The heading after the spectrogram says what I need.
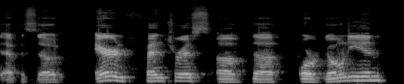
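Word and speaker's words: Oregonian: Aaron Fentress of the Orgonian. And I kept saying Oregon compared to Organ. Apparently, that's how you say it, Oregon.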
